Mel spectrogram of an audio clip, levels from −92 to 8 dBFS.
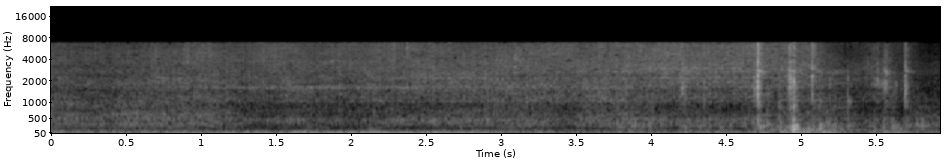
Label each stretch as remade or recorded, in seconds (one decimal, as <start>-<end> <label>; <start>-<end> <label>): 0.0-0.9 recorded; 0.9-2.5 remade; 2.5-5.9 recorded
